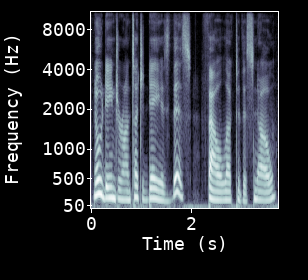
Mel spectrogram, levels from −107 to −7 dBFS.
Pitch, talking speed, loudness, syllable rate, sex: 165 Hz, 210 wpm, -18 LUFS, 4.1 syllables/s, female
